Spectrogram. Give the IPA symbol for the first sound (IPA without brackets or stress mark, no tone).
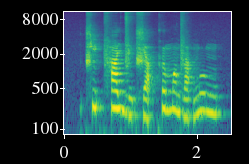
t͡ɕʰ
